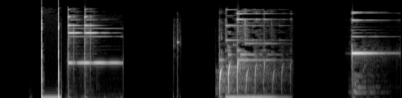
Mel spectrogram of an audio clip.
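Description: Animated subscribe-button sound effects: two sharp mouse clicks, then a short bright chime. About two seconds in comes a quick run of about eight short pitched plops, and near the end a single bright ding that rings out as the logo appears.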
